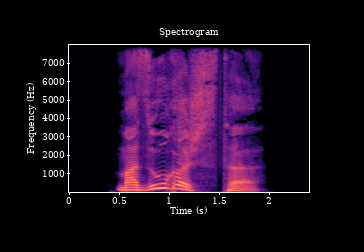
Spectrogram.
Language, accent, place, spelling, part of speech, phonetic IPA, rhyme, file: German, Germany, Berlin, masurischste, adjective, [maˈzuːʁɪʃstə], -uːʁɪʃstə, De-masurischste.ogg
- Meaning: inflection of masurisch: 1. strong/mixed nominative/accusative feminine singular superlative degree 2. strong nominative/accusative plural superlative degree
